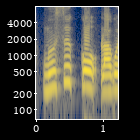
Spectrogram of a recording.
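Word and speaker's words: 息子: 아들이라는 단어도 체크해 주세요. 무스코라고 읽고요. 얘는요. 무스 좀 특별하게 읽는 애예요.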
